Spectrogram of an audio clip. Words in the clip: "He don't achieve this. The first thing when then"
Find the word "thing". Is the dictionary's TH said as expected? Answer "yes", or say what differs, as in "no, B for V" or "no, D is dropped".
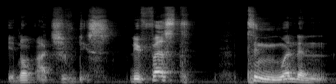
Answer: no, T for TH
